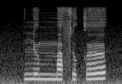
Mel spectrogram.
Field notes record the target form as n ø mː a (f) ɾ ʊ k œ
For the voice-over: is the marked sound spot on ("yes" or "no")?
yes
